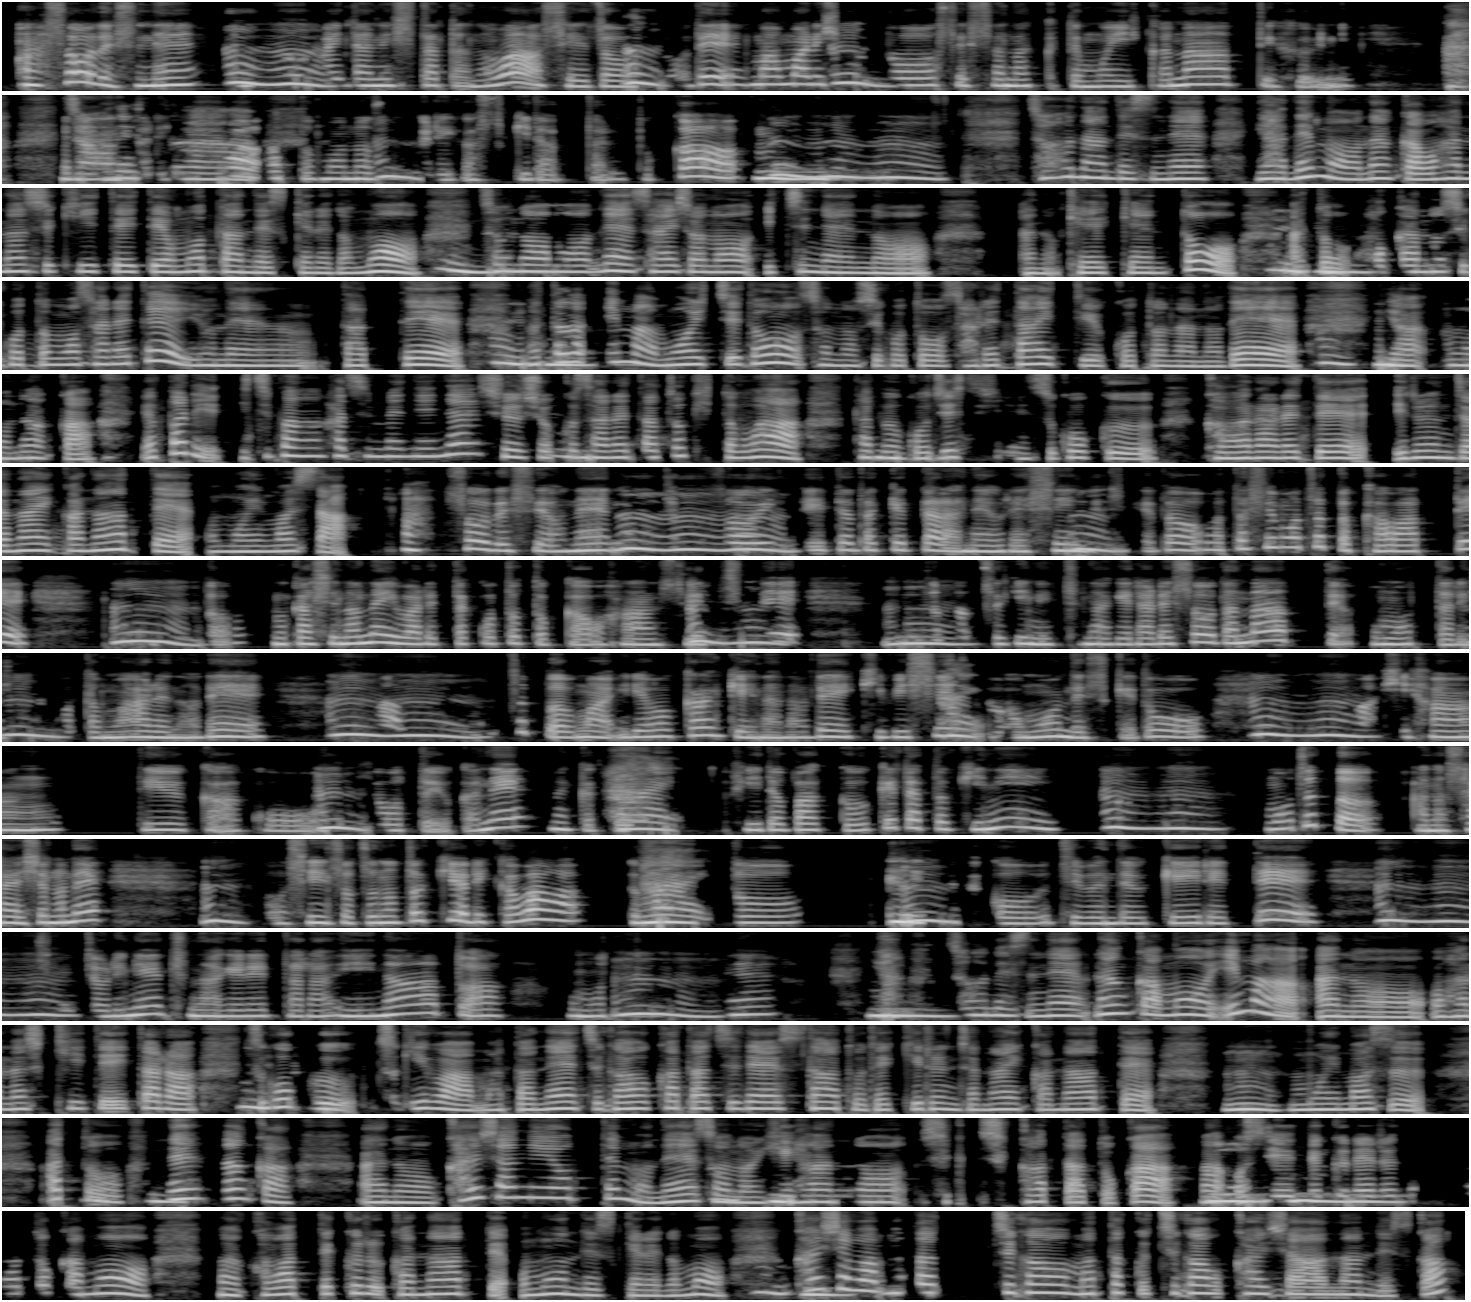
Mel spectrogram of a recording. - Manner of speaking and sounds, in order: other background noise; tapping; unintelligible speech
- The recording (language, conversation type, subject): Japanese, advice, どうすれば批判を成長の機会に変える習慣を身につけられますか？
